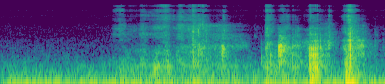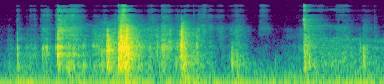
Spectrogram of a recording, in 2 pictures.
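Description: Paper pages of a picture book rustling and crackling as they are handled and turned, in a string of irregular rustles, loudest about five seconds in.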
